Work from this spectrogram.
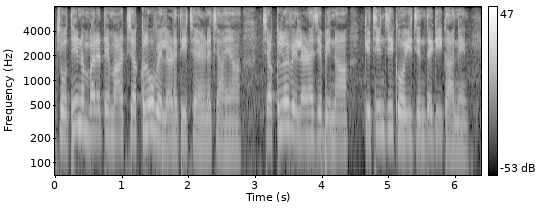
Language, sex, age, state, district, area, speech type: Sindhi, female, 30-45, Rajasthan, Ajmer, urban, spontaneous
